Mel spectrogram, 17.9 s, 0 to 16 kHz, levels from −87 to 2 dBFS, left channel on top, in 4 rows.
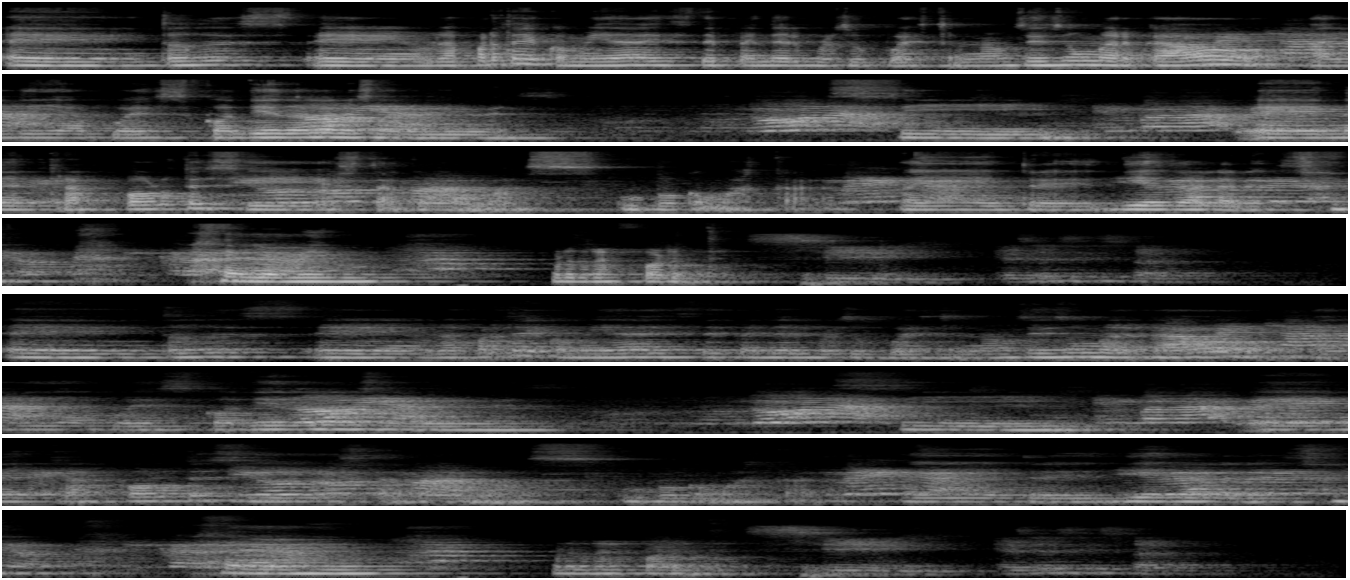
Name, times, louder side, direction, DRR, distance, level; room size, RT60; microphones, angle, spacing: voice 1, 0.0-6.2 7.3-8.1 8.6-14.8 15.3-15.8, left 5 dB, 80° left, 9 dB, 0.3 m, -31 dB
sound 1, 3.3-3.4 3.8-6.1 6.5-7.6 8.0-9.2 9.6-10.8 11.5-12.3 12.7-15.0, equal, 15° left, 1.1 m, -33 dB
voice 2, 7.6-8.1 15.6-17.3, right 1 dB, 25° right, -6 dB, 1.1 m, -47 dB
4.0 x 2.2 x 2.2 m, 0.77 s
head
